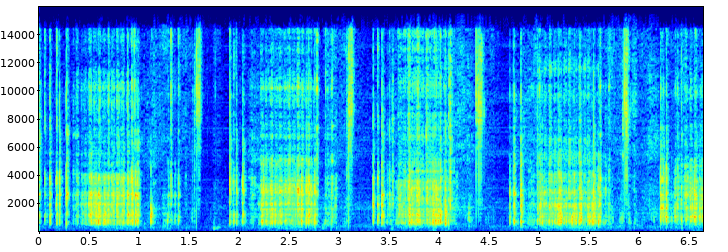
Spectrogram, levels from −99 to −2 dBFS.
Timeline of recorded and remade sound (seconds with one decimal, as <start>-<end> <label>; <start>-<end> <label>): 0.0-6.6 recorded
